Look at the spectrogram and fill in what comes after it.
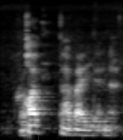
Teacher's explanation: Tapi karena dal dengan ta ini bertemu, dal dengan ta ini bertemu, ta dengan dal ini satu makharijul huruf, yaitu ujung lidahnya itu berada di perbatasan gigi dan gusi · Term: idgham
